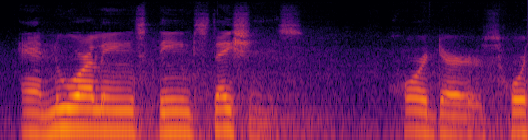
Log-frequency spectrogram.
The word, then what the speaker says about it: hors d'oeuvres: Hors d'oeuvres, horse divers. It's hors d'oeuvres, but it just looks weird.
